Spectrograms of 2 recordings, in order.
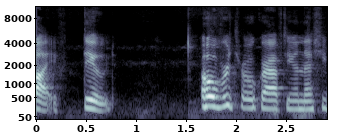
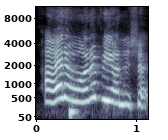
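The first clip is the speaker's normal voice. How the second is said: whiny tantrum; 9 semitones higher, 4 dB louder, much faster than usual. Pretend. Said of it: "he's throwing a tantrum now".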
